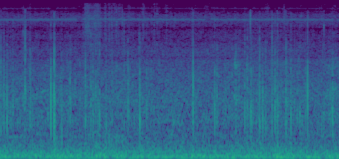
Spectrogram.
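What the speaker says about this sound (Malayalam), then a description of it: "അടിപൊളി മഴയും നല്ലോണം വെള്ളം കയറിയിട്ടുണ്ട്" Heavy rain falls steadily over a flooded paddy field, a dense, constant hiss of drops with no pauses and no voices.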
